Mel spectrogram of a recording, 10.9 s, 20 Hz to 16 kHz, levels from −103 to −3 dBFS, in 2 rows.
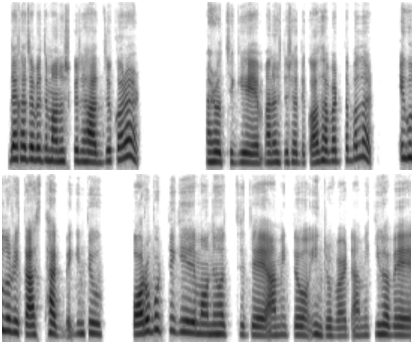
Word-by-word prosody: দেখা 275 0 +6
যাবে 260 -1 +6
যে 250 - 0
মানুষকে 225 +1 0
সাহায্য 210 0 +3
করার, 325 +6 +4 1.0
আর 215 - +1
হচ্ছে 210 0 -3
গিয়ে 205 -1 +3 0.2
মানুষদের 205 +1 -2
সাথে 195 -2 -5
কথাবার্তা 230 +3 0
বলার 310 +3 0 0.4
এগুলোরই 275 -5 +2
কাজ 195 0 +7 0.2
থাকবে। 215 -7 +2
কিন্তু 225 +1 -3 0.6
পরবর্তী 270 +6 +4
গিয়ে 245 -1 +2 0.2
মনে 210 0 0
হচ্ছে 205 0 -7
যে 190 - 0 0.2
আমি 190 +1 -6
তো 190 - -2 0.2
ইন্ট্রোভার্ট 175 -2 -6
আমি 185 +1 -11
কিভাবে 200 -3 -1
210 Hz, 150 wpm, -21 LUFS, 195-250 Hz, 1.0 s, কাজ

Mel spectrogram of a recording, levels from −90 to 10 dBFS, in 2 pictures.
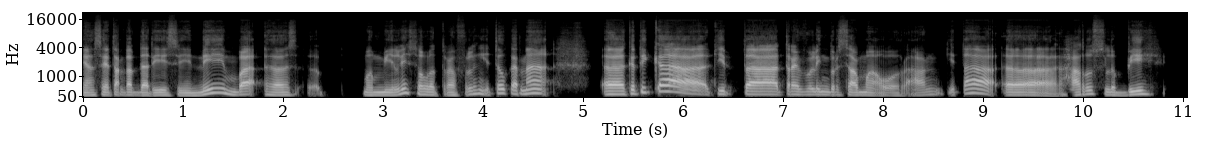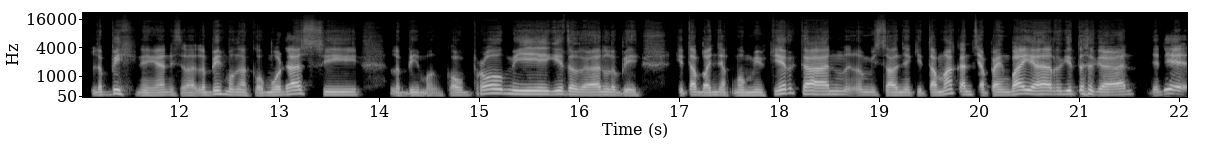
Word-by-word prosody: yang 115 +1 -3
saya 120 - 0
tangkap 120 -1 -1
dari 115 0 0
sini 130 - -2
Mbak, 140 -2 +1
eee, 120 -1 0
s - - -18
ep - - -14 0.4
memilih 120 - -2
solo 130 -2 -2
traveling 125 +10 -5
itu 195 +3 -3
karena, 190 +5 +1 0.6
eee, 150 0 +5
ketika 235 +9 +1 0.5
kita 140 -2 +3
traveling 135 -1 -2
bersama 115 -2 -2
orang 110 +4 -7
kita, 195 0 0
eee, 120 -1 +2 0.2
harus 145 +3 -2
lebih 135 +7 -2 0.4
lebih 125 +8 -1
nih 115 0 -1
ya - - +1
misalnya, 115 -1 -4
lebih 155 +6 +1
mengakomodasi, 125 - 0 0.4
lebih 120 -1 -3
mengkompromi 155 - +1
gitu 145 -3 +2
kan, 120 +1 +3
lebih 120 -1 -2 0.3
kita 125 - +1
banyak 120 +1 0
memikirkan, 145 - +2 0.2
eee, - - -7
misalnya 120 0 -1
kita 115 - 0
makan 160 -5 +1
siapa 120 - 0
yang 125 - -3
bayar? 155 -3 +6
Gitu 155 +2 0
kan, 130 +3 +2 0.2
jadi 475 +6 +1
130 Hz, 130 wpm, -23 LUFS, 115-155 Hz, 0.6 s, bayar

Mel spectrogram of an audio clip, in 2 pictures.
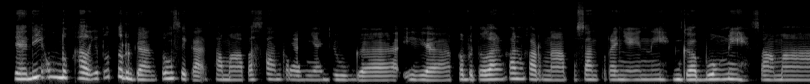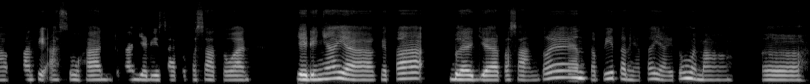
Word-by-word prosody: Jadi, 255 +4 +8
untuk 315 -2 +6
hal 265 -2 +5
itu 305 +5 -4
tergantung 260 - 0
sih, 245 -4 -4
Kak, 200 +3 -5
sama 215 -1 -5
pesantrennya 225 -2 -7
juga, 210 -2 -4 0.4
iya. 210 -2 -1 0.3
Kebetulan 225 +1 +1
kan, 260 0 +1
karena 215 -3 -3
pesantrennya 215 -1 -6
ini 220 +1 -6 0.3
gabung 220 +2 +3
nih, 235 -2 +1 0.2
sama 210 0 -5 0.4
panti 220 0 -4
asuhan, 215 -1 -3
gitu 215 - -21
kan, 215 - -6
jadi 210 0 -1
satu 205 0 -8
kesatuan. 210 -1 -3 0.5
Jadinya 225 +3 +8
ya, 230 - +6 0.3
kita 215 +4 -3 0.5
belajar 215 -2 +6
pesantren, 260 +9 +1
tapi 210 +5 -9
ternyata, 240 -4 -7
ya 215 - -4
itu 200 +8 -7
memang, 210 -5 +1 0.3
eee, 210 -1 +1
220 Hz, 135 wpm, -24 LUFS, 210-235 Hz, 0.5 s, Jadi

